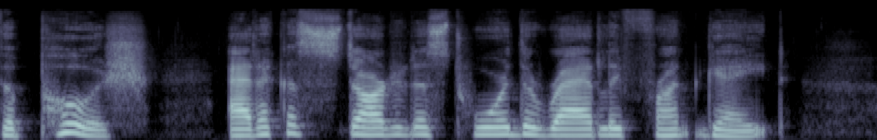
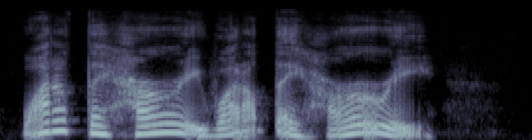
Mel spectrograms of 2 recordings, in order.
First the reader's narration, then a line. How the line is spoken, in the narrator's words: muttered Jim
